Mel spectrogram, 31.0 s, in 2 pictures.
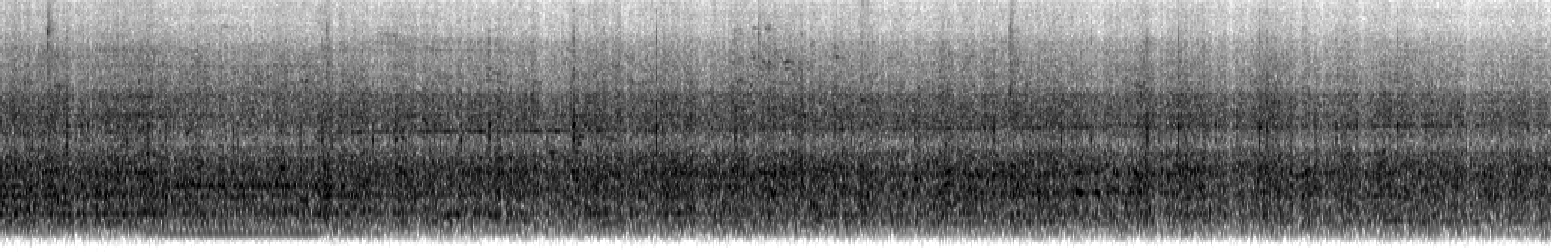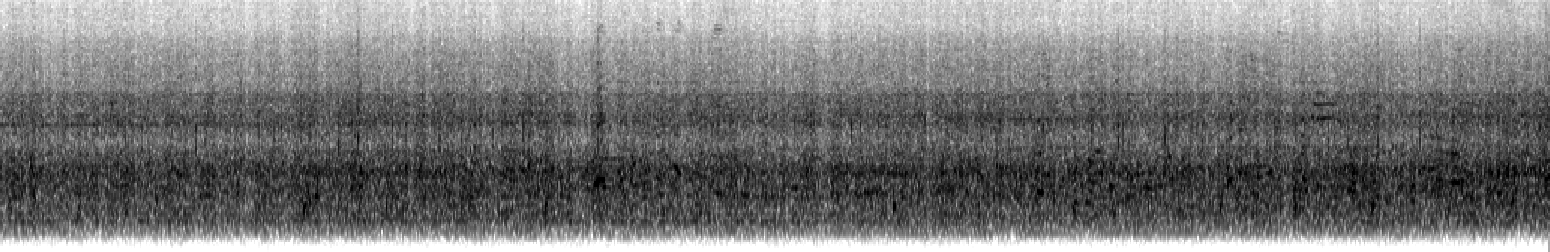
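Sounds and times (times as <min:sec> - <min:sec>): train wheels rumbling on rail: 0:00.0 - 0:31.0
faint track clicks: 0:06.5 - 0:07.8.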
